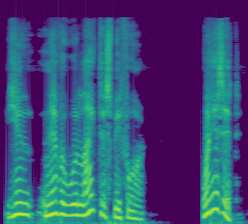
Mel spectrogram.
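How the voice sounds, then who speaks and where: A woman's voice: fairly low pitch, expressive, unhurried, dark tone, no echo, studio quality, voice pushed up. A woman voicing an anxious young woman in a storybook, pleading and earnest with her sweetheart. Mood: insistent.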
